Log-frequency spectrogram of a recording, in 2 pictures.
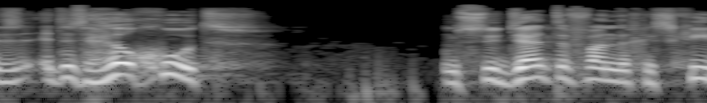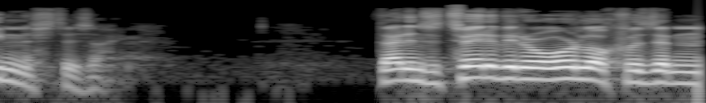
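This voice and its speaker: A man with a fairly high pitch and ordinary pitch variation speaks in an animated tone at a moderate pace. His loudness swings widely, and he takes long, frequent pauses. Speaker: preacher. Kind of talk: sermon with prayer, passionate preaching to a congregation. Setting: church gathering with audience. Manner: animated, fervent, exhortative.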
